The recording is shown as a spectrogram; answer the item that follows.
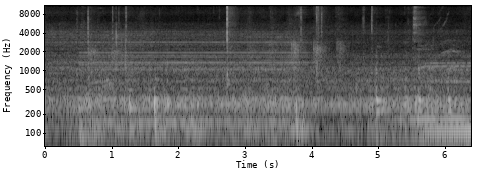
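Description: Live band's amplified stage sound between songs: a steady low amplifier hum with held electric guitar tones ringing over it and a few scattered clicks. The low drone swells near the end as the next song begins.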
